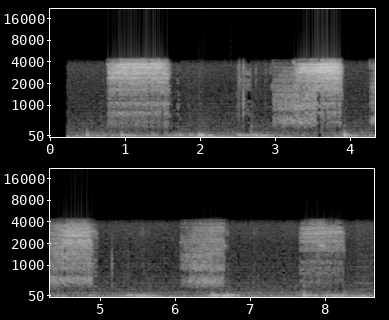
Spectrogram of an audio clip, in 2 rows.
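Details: Barn owl chicks aged two to twelve days at a group meal in a nest box at Théding, France, 29 April 2021: harsh hissing screeches about half a second long, repeated irregularly with pauses, with low background rumble.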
